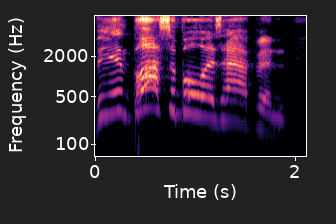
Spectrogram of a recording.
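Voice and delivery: high, loud, excited shouting.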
